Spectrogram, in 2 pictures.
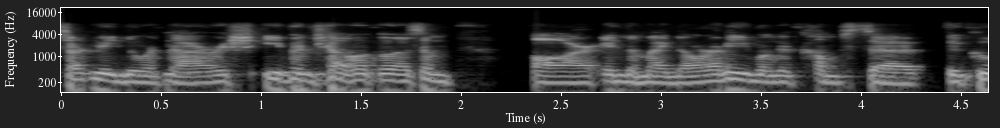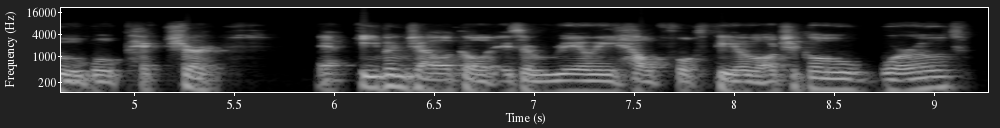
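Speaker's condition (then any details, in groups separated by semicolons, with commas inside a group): Cleft lip and palate; congenital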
